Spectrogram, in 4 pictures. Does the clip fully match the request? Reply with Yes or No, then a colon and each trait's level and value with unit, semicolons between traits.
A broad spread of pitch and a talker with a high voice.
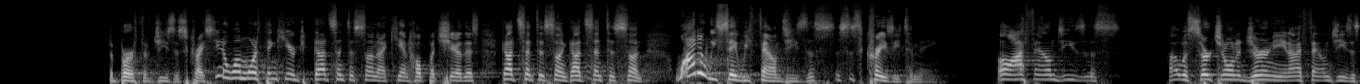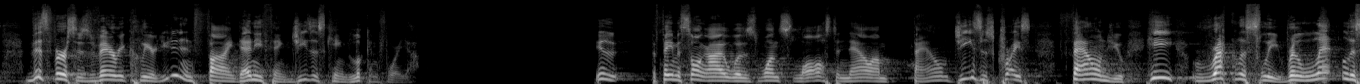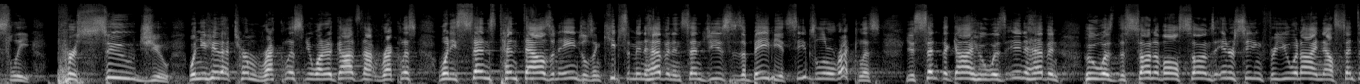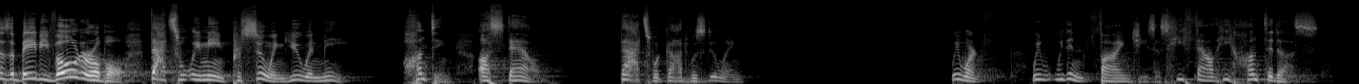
Yes: wide, 6.4 semitones; high, 215 Hz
